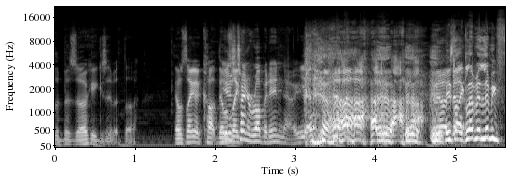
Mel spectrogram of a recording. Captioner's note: laughing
